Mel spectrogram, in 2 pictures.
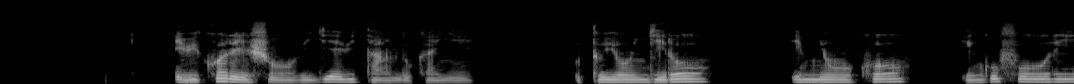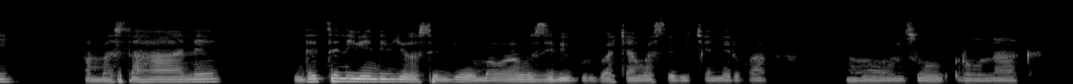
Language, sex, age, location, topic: Kinyarwanda, female, 25-35, Nyagatare, finance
